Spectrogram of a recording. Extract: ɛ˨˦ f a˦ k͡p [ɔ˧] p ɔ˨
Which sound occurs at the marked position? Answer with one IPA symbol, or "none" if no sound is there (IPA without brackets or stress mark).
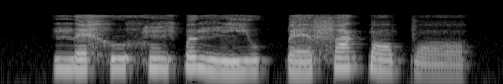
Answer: ɔ˧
